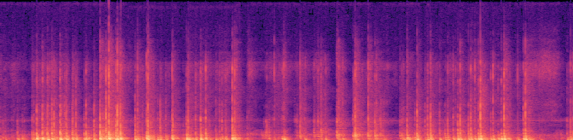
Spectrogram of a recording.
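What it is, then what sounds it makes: Cardboard box full of pieces. Fingertips with short nails tap and drum rapidly on the front panel of a sealed, printed, medium-sized cardboard LEGO box that is hollow, full of pieces and lying flat. The result is a stream of quick, dull, hollow thuds in uneven bursts with brief lulls, low and boxy with little brightness and almost no ring.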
